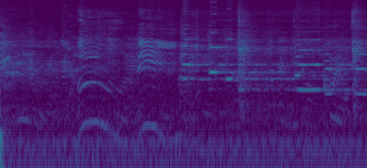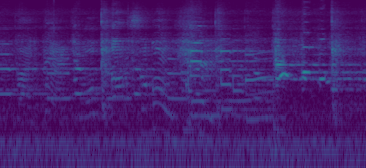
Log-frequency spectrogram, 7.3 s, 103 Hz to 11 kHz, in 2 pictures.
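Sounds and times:
person whistling a short tune of sliding wavering notes: 1.8s - 7.3s.

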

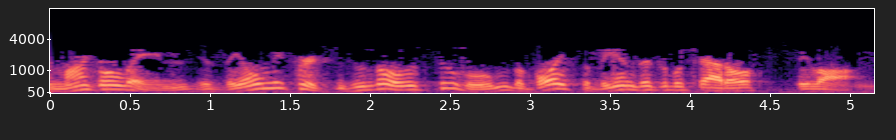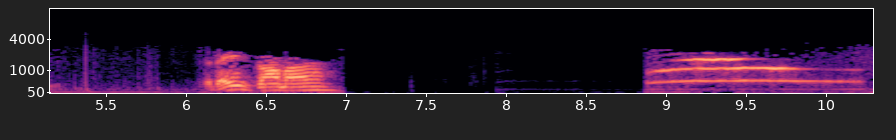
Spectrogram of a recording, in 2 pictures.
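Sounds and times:
speech: 0.1s - 5.2s, 6.1s - 7.0s
cat yowling: 8.9s - 10.2s.

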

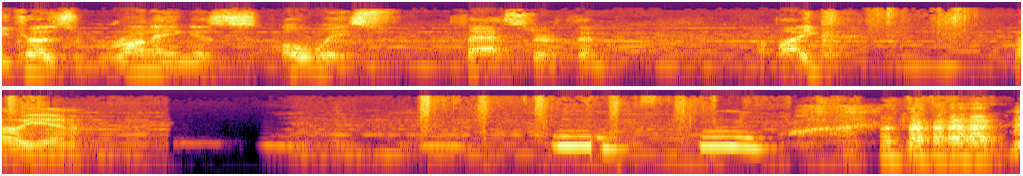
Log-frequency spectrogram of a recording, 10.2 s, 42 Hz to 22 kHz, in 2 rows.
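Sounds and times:
speech: 0.0s - 3.2s, 3.9s - 5.6s, 7.8s - 10.1s
person imitating an owl hooting: 5.9s - 9.0s
person giving a rising whoop: 7.2s - 9.0s
laughter: 9.0s - 10.1s.

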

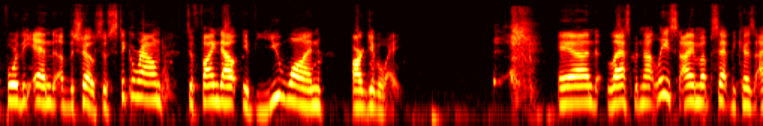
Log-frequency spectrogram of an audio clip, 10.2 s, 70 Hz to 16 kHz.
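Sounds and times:
speech: 0.1s - 5.4s, 6.6s - 10.1s
person sneezing: 6.6s - 7.2s.

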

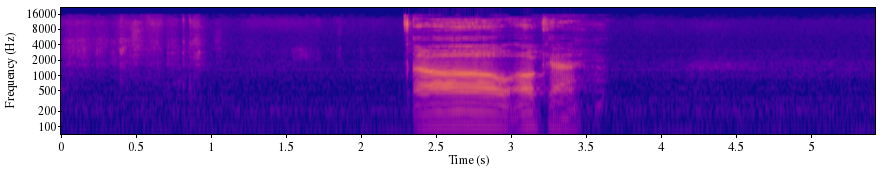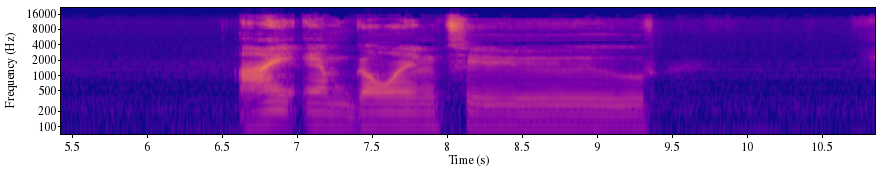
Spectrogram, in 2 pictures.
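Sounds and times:
notebook page turning: 0.0s - 1.1s
steady low hum: 0.0s - 10.8s
speech: 2.4s - 3.6s, 6.6s - 9.4s.

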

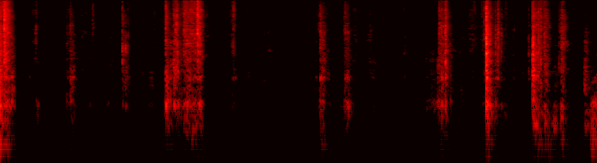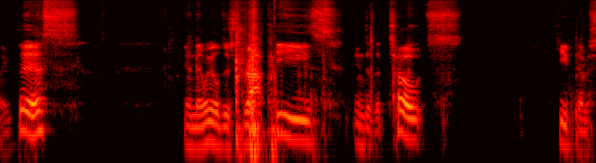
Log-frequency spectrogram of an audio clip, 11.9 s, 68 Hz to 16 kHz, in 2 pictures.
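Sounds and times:
paper card packaging ripping off a swimbait fishing lure: 0.0s - 5.6s
speech: 6.0s - 6.7s, 7.8s - 10.6s, 11.6s - 11.9s.

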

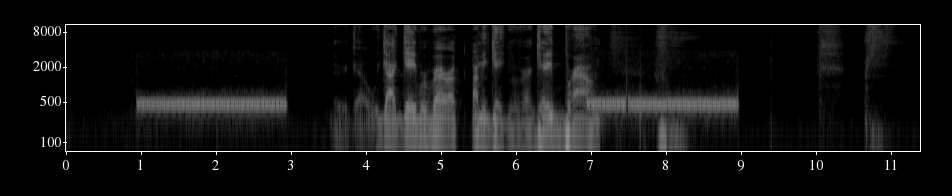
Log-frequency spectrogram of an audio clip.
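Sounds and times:
telephone ringback tone: 1.0s - 3.0s, 7.1s - 9.0s
speech: 3.7s - 8.4s
short breathy noises: 7.3s - 8.4s.

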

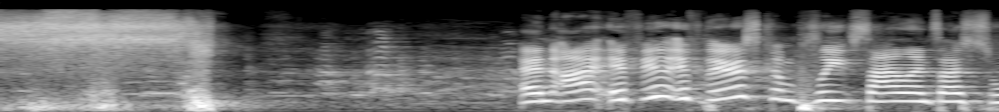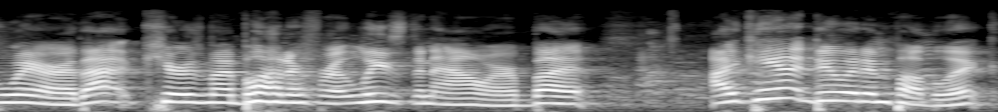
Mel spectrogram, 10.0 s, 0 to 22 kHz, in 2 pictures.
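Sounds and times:
person hissing through the teeth as a vocal imitation: 0.0s - 1.3s
laughter: 0.7s - 2.8s, 8.1s - 9.9s
speech: 2.6s - 8.0s, 8.6s - 9.9s.

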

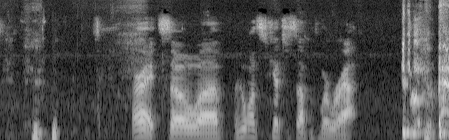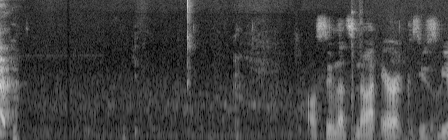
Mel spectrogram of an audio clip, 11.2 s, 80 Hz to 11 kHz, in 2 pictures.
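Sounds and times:
speech: 0.4s - 0.9s, 1.6s - 6.0s, 9.5s - 11.2s
harsh coughs: 5.0s - 5.9s.

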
